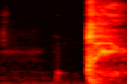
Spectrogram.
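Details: A single harsh, loud cough after brief quiet, from a person whose cough has not healed despite medication; wheezy for several days, exhausted, in cold winter weather.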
